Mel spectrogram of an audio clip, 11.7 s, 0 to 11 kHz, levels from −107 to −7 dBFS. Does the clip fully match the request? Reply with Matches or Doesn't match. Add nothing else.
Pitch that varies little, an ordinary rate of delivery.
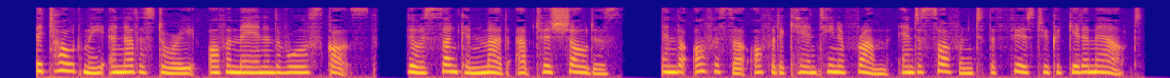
Doesn't match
